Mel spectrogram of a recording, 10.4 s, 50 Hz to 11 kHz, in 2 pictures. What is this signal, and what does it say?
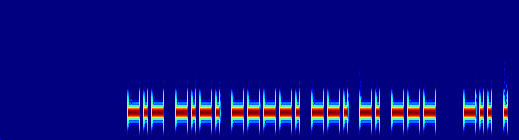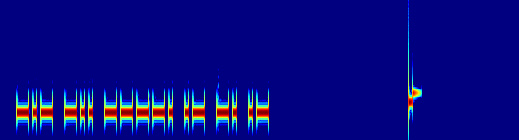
Morse code, heard as a keyed tone, about 30 wpm, 700 Hz. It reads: KC9GNO DE KD9ANA
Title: USA Callsign DE Callsign - 6 Characters - 30wpm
